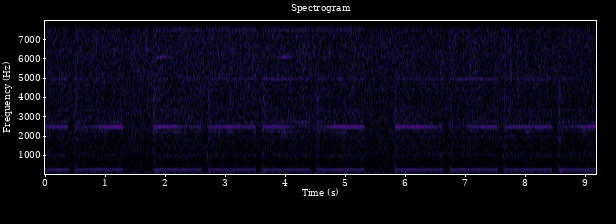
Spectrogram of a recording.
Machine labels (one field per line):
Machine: slide rail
